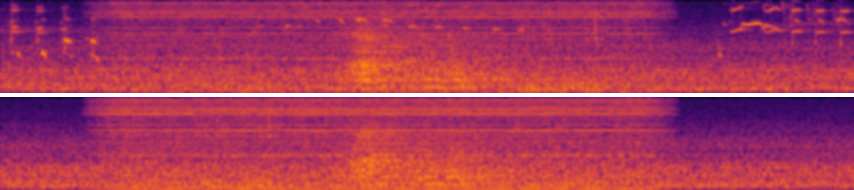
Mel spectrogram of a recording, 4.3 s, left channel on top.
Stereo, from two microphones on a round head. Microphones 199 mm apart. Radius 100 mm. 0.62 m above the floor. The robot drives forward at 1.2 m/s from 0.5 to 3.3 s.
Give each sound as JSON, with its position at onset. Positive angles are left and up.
{"t": 1.7, "sound": "a squeak", "side_deg": 15, "distance_m": 3.0}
